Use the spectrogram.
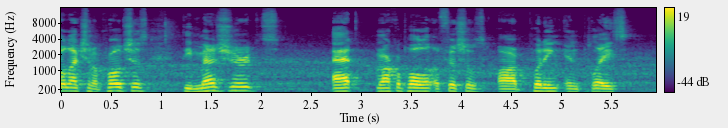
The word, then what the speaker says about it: Maricopa: Maricopa.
